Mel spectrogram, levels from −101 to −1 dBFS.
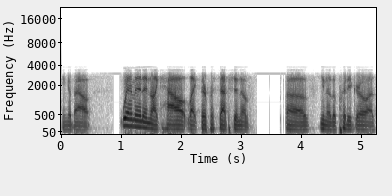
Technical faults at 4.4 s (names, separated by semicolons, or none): Dialogic VOX ADPCM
